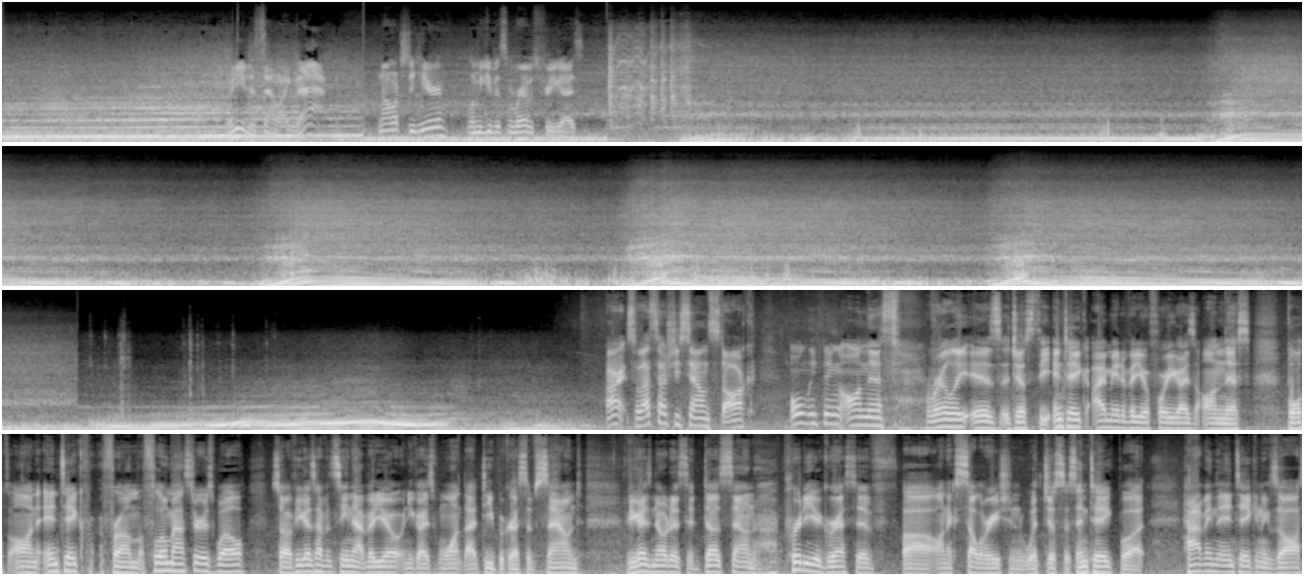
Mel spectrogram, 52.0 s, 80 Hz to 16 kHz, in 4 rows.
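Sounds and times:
engine accelerating heard from cab: 0.0s - 32.0s
engine idling and revving: 0.0s - 32.0s.

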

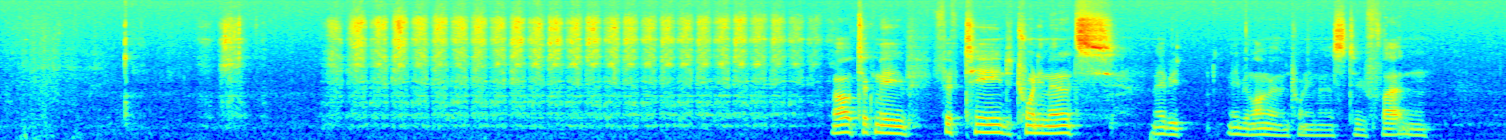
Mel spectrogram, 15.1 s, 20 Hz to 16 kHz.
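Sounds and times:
blade rasping on sharpening plate: 3.2s - 8.3s.

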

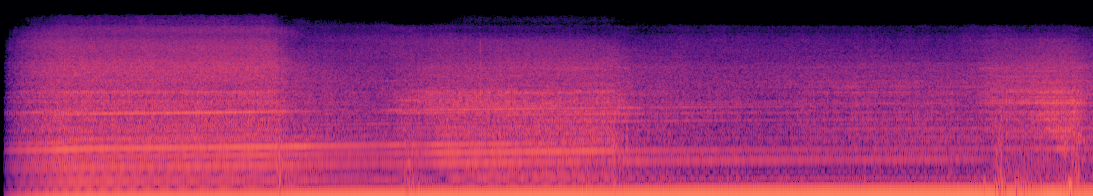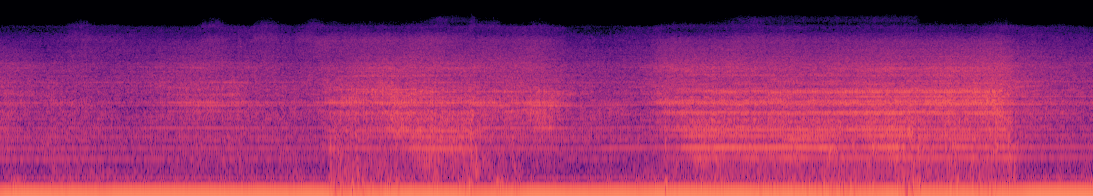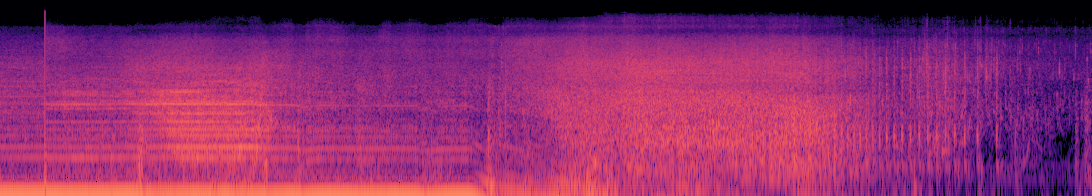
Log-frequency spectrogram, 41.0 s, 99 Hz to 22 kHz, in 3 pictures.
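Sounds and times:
outboard engine running: 0.1s - 40.9s
wind and water rushing: 33.3s - 40.9s.

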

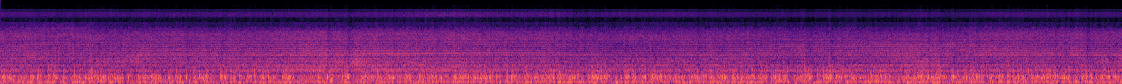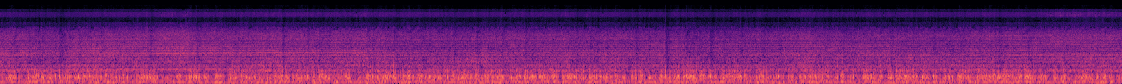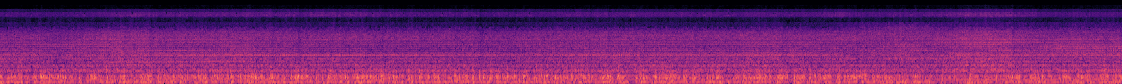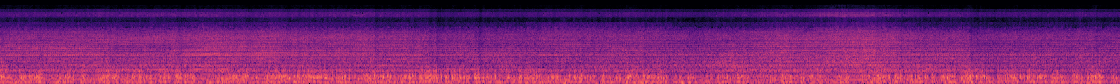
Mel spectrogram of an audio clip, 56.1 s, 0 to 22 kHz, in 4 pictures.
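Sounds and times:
motorcycle engine cruising: 0.0s - 56.0s.

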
